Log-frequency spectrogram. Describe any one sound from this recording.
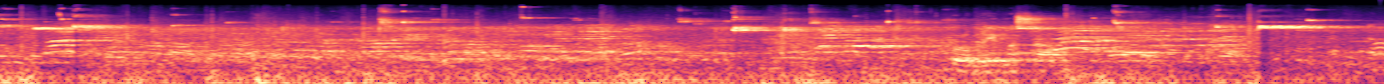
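Young girls shout and call out to each other.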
